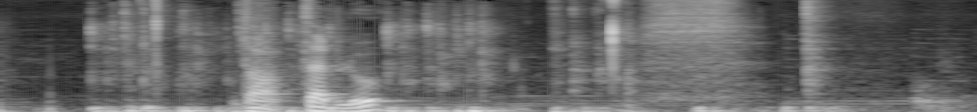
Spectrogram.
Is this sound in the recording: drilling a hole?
no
